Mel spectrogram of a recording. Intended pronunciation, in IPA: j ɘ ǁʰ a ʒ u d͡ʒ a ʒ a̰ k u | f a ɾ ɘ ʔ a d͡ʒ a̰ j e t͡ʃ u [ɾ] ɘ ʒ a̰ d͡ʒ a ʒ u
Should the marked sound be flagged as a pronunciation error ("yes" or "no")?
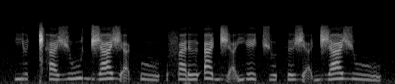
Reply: yes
